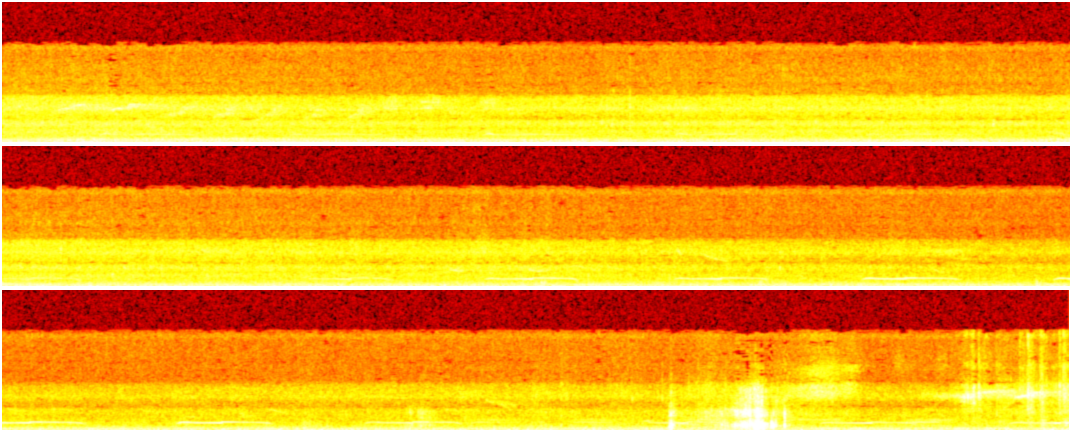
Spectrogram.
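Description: Faint bird chirping the same short call over and over, a little under two a second, over a low outdoor hiss. A single sharp click near the end.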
